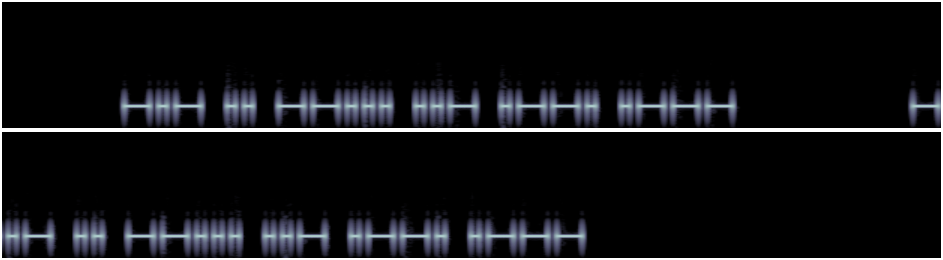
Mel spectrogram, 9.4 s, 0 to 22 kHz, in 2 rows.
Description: Morse code, heard as a keyed tone, about 28 wpm, 700 Hz. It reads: KI7UPJ KI7UPJ
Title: USA Call Signs - 6 Characters - Repeated 2x - 28wpm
